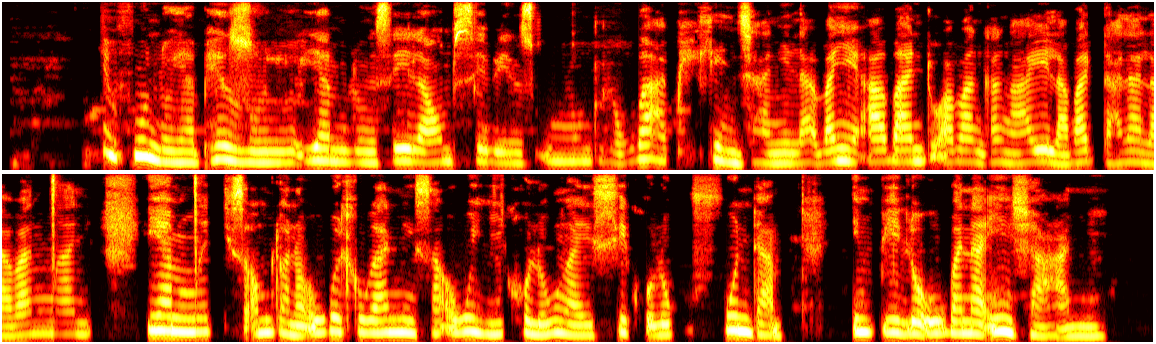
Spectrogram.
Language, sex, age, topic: North Ndebele, female, 18-24, education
